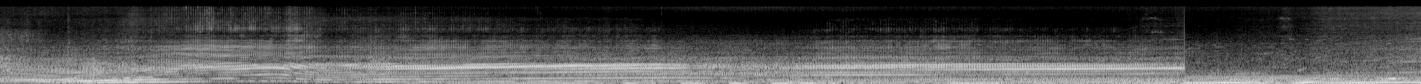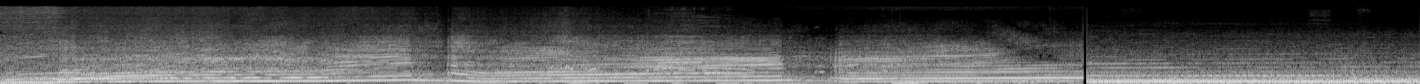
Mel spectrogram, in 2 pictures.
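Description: Car engines revving hard and accelerating, with tyre squeal, in several clips edited together. The engine pitch climbs and drops again and again, and the sound changes abruptly about twelve seconds in and again twice near the end.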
